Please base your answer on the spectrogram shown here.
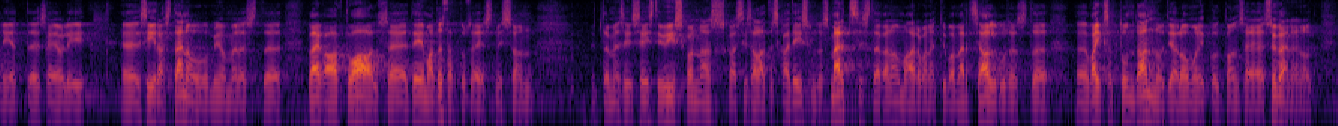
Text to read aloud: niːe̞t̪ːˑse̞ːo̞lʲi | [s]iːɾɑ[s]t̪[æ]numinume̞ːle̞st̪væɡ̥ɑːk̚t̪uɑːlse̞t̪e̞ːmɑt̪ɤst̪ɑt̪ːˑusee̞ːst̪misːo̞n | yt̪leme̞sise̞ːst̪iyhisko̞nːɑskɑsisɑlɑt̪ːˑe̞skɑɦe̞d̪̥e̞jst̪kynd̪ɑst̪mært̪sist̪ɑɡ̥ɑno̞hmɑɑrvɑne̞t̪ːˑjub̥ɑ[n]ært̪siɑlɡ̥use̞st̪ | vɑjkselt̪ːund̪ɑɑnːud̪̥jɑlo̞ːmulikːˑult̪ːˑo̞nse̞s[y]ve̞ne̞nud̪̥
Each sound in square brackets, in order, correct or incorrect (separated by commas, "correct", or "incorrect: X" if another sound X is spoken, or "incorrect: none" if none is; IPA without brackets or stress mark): correct, correct, correct, incorrect: m, correct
